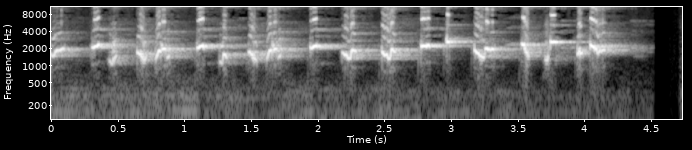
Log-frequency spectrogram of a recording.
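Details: Sooty-headed bulbul giving lively song for luring and tutoring birds: steady series of whistled two-part phrases, a dip followed by a level tone, about twice a second, over a faint low murmur, fading at the end.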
